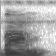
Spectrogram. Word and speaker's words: balm: एम है, एम से पहले यहाँ एल है, तो इसका उच्चारण नहीं करना, इसको पढ़ेंगे बाम, बाम का मतलब होता है मरहम, ठीक है।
